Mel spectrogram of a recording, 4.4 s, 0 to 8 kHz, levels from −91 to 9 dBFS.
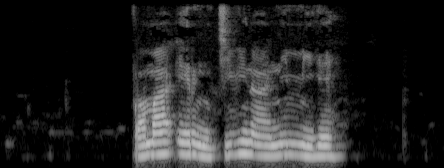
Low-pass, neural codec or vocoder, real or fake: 7.2 kHz; none; real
